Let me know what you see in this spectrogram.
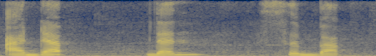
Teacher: Tetapi dalam kondisi tertentu, fungsi pembeda antara B dan P bisa batal, setidak-tidaknya bermasalah, karena dijumpai bunyi yang sama. Misalnya fonem B pada silaba akhir kata adab dan sebab diucapkan P · konsonan hambat letup bersuara B tidak mungkin terjadi pada posisi koda. Ketika dinetralisasikan menjadi hambat tidak bersuara, yaitu P sama dengan realisasi yang biasa terdapat dalam fonem P.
